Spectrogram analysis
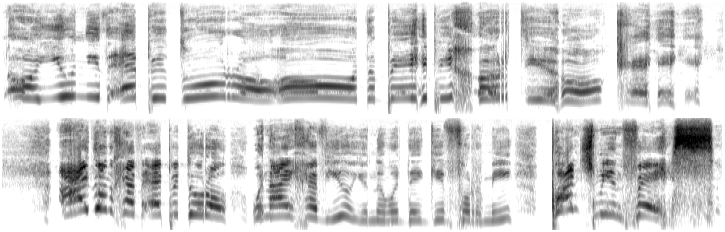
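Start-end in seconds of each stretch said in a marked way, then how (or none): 0.0-8.0 higher, louder Russian scorn; Russian accent criticizing; mocking Russian mom. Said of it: "my mom's in the corner criticizing". 9.5-10.8 slow, higher Russian deadpan boast; Russian accent boast; Russian mom. Retold or imitated. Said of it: "my mom's criticizing".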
